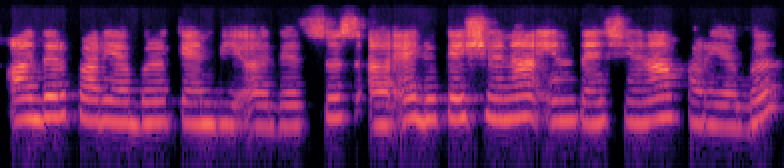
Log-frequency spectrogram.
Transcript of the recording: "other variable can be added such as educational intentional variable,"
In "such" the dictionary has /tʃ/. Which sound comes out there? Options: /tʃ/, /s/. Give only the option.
/s/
